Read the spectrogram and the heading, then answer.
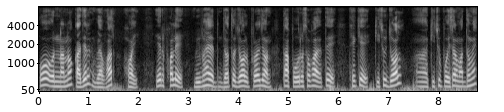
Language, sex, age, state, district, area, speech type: Bengali, male, 18-30, West Bengal, Jalpaiguri, rural, spontaneous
